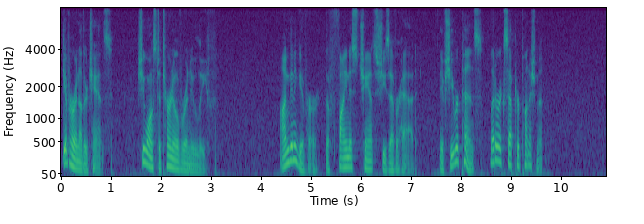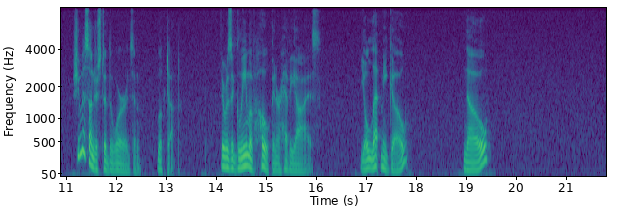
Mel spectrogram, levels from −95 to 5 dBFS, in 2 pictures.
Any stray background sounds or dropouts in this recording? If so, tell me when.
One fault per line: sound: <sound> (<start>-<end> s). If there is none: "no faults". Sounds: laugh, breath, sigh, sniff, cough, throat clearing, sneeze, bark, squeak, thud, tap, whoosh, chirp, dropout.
no faults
